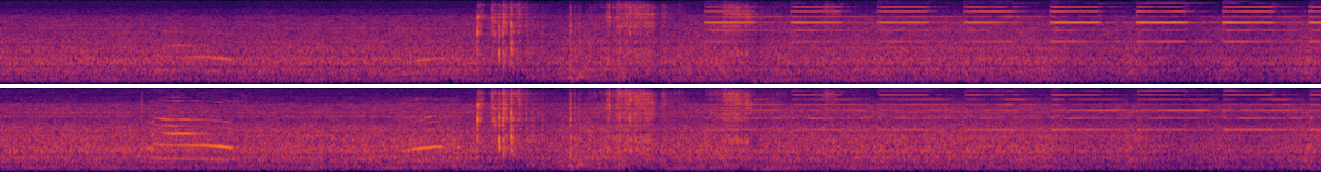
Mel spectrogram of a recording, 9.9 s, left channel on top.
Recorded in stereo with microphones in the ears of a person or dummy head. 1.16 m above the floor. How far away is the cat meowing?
About 1.1 m.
